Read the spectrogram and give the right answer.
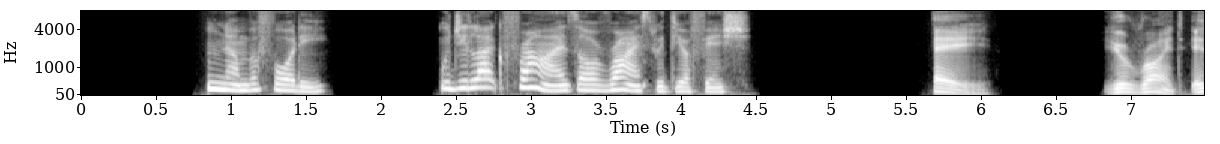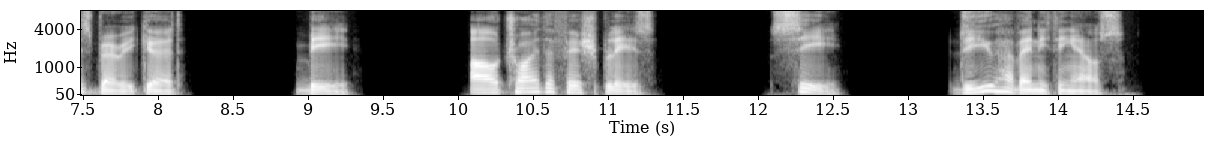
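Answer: C: Do you have anything else?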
